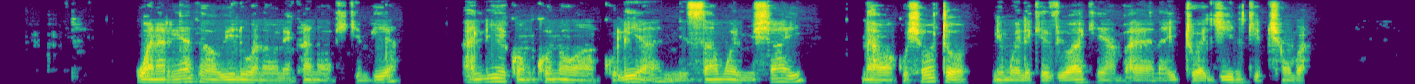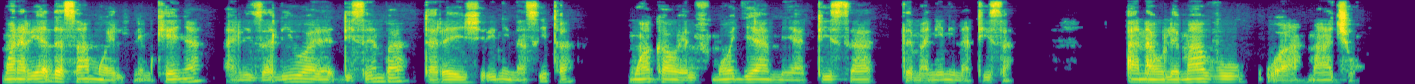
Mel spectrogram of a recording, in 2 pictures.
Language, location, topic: Swahili, Kisumu, education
